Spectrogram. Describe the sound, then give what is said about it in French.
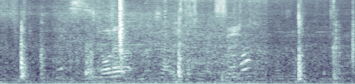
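Passengers step off a bus midway along the ria of Sauzon, in the north of the island, over a steady low engine idle, with sharp clunks and knocks of doors and footsteps and a few voices talking briefly. “C'est à mi-distance de la ria de Sauzon que nous descendons du bus.”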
